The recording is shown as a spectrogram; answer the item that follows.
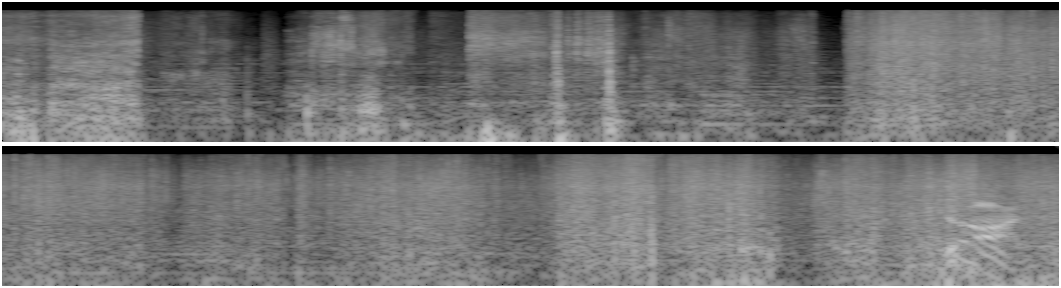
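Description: Packing tape being cut and torn open on a cardboard box, with a thump about two and a half seconds in. From about four seconds in comes continuous crinkling and rustling of plastic air-pillow packing being pulled out of the box.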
